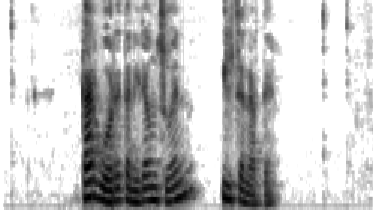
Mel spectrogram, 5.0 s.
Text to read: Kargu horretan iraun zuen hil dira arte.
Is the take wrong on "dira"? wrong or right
wrong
